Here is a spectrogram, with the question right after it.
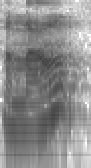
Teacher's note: I go up to mark the T and I don't let it out. So when a word ends with T, we often use a stopped T sound. · Other times I've been saying amount where I use what's called a stopped T there. And basically you don't really hear that T sound.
